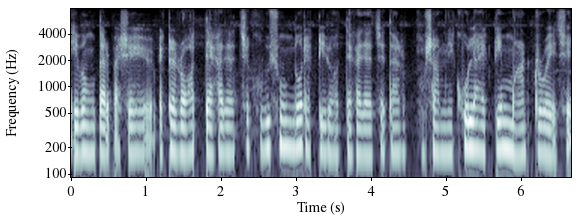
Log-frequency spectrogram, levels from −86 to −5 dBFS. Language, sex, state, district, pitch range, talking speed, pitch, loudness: Bengali, female, West Bengal, Malda, 175-195 Hz, 170 wpm, 180 Hz, -19 LUFS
